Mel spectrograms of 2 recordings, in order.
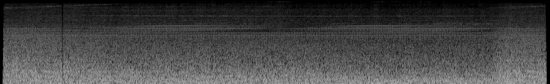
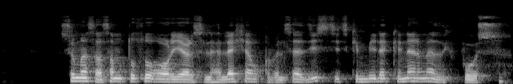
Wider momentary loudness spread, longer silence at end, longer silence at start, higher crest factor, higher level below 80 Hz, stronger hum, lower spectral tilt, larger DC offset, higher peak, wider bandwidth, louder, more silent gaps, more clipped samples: second, 3 LU vs 8 LU; about the same, 0.05 s vs 0.05 s; second, 0.05 s vs 0.6 s; about the same, 14 dB vs 16 dB; first, -34 dBFS vs -58 dBFS; neither; about the same, -5 dB/octave vs -6 dB/octave; first, 0.2% vs under 0.1%; second, -12 dBFS vs -2 dBFS; first, over 20 kHz vs 10.5 kHz; second, -27 LUFS vs -18 LUFS; neither; neither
